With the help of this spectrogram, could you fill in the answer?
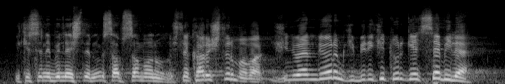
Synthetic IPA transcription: icisinibiɾlʲɛʃt̪ʰiɾilmisapsamanolˠiʃt̪ʰɛkʰaɾɯʃt̪ʰɯɾmaβakʃind̪ibænd̪ijo̞ɾumcibiɾicʰit̪ʰuɾɟɛt͡ʃsɛbilʲɛ

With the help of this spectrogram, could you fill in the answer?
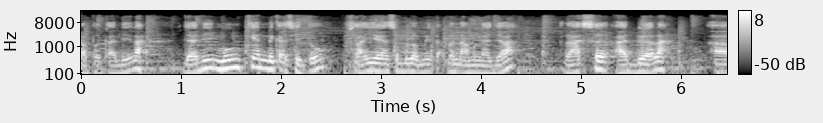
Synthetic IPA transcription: apəkalilah | d͡ʒadimuŋkɪndəkat̪̚sit̪u | sajəjaŋsəbəlʊmnĩt̪aʔbənaməŋad͡ʒar | rasəʔadəlahə

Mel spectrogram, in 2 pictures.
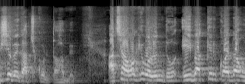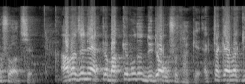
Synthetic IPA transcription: iʃebekad͡ʑkoɾt̪eɦɔbḛ | a̰t͡ɕʰaamakebɔlent̪oejbakːeɾkɔeʈ̬aɔŋʃoa̰t͡ɕʰḛamɾad͡ʑaniɛk̚ʈabakːeɾmɔt̪ʰod̪ujʈaɔŋʃot̪ʰakḛʔɛk̚ʈakeamɾaki

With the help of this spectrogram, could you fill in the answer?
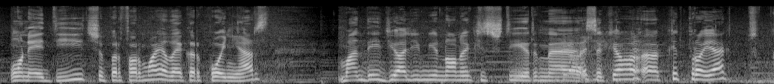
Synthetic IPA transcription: unɛd̪it͡ʃəpɛɾfɔɾmɔjɛðɛkəɾkɔjɲɛɾz | mand̪ɛd̪jɔaliminɔnɛkisʃt̪iɾmɛsɛkjɔkət̪pɾɔjɛkt̪

